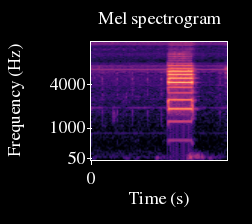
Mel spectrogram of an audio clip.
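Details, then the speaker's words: Off-grid test station inverter gives a sharp high-pitched beep warning of low battery voltage; a 300 W bulb drawing about 288–293 W pulled the battery down to 11.8 V. "so just that one bulb is putting quite a biggest quite a big strain on that battery and you can hear the beeping on the inverter the inverter is reading or it knows that the voltage is too low"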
